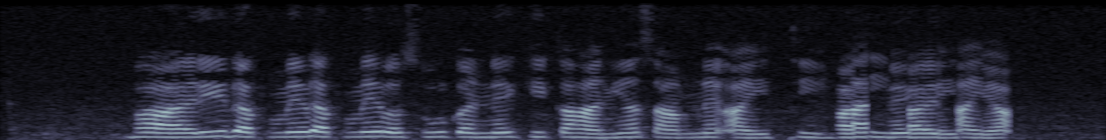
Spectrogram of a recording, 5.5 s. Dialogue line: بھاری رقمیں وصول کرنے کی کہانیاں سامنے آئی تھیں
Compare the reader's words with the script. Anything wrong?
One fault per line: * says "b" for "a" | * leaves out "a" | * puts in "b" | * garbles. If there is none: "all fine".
* puts in "رقمیں"
* garbles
